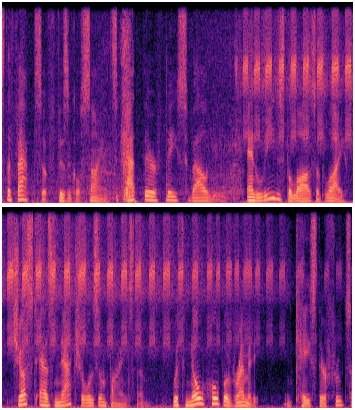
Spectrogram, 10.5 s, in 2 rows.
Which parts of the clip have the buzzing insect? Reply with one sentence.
The buzzing insect can be heard from 0.0 to 10.4 s.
